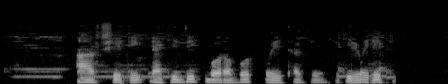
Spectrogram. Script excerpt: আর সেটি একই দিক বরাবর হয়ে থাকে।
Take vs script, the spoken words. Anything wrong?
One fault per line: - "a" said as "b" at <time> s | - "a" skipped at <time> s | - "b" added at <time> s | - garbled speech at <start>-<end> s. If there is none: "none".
- garbled speech at 3.3-4.0 s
